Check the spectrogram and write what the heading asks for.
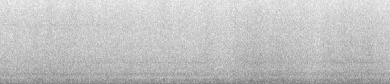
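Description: Steady rush of wind buffeting the microphone on a moving tour boat, with the boat's engine running underneath.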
